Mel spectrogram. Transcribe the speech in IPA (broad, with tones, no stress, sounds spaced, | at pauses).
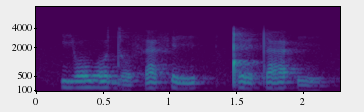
j o˥ w o˦ d o˨ θ æ˥ θ ɾ i˦ | ǃ e˥ t̪ æ˥ ʔ i˨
